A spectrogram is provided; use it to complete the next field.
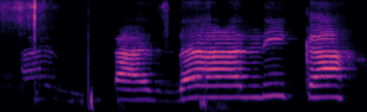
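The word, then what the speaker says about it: كذلك: Kadzalika, Kadzalika. kadzalika. Pengucapan huruf zalnya tidak disiddah, tidak dikuatkan, tidak za begitu, dia tetap lembut.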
